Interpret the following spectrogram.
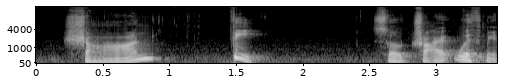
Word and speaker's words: Shanti: So put your tongue between your teeth. T, T, T, T, T, okay? Y'all got that? So this is how you say shanti.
